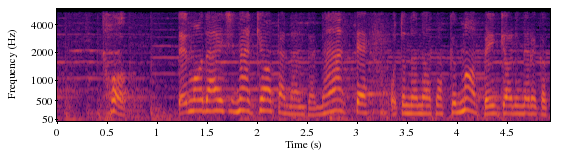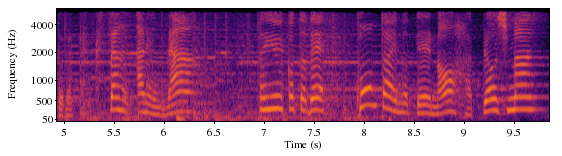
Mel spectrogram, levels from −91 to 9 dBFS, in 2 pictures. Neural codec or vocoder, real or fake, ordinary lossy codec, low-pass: codec, 16 kHz in and 24 kHz out, 1 kbps, XY-Tokenizer; fake; none; 5.4 kHz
